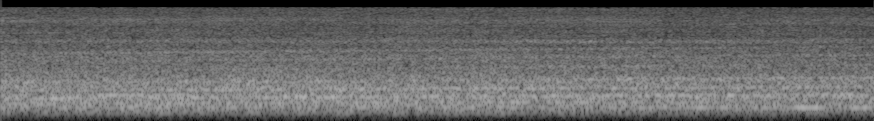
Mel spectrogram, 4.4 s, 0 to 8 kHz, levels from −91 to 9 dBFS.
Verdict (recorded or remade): recorded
